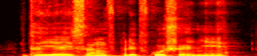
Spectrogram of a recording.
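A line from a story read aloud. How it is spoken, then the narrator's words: Snorting. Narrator (Russian): хмыкнул француз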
